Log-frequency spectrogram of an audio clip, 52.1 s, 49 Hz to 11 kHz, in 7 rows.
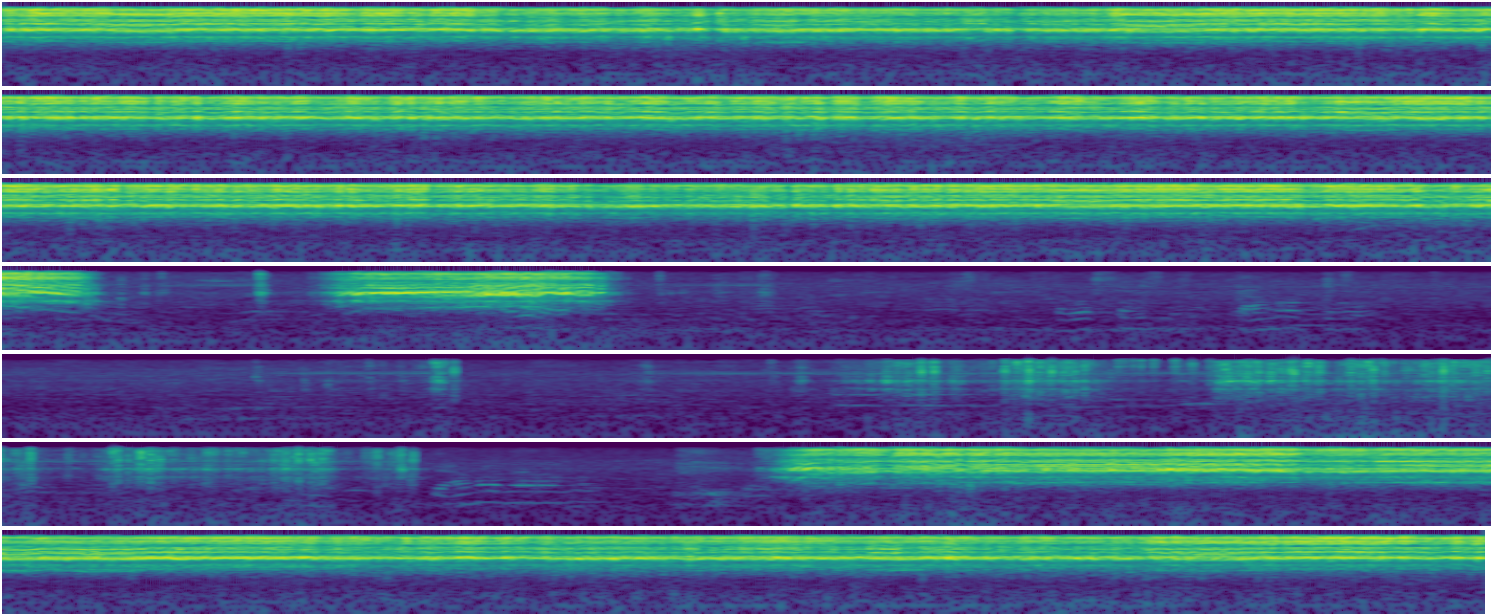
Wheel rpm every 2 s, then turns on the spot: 230, 230, 230, 230, 230, 230, 230, 230, 230, 230, 230, 70, 80, 0, 0, 0, 0, 20, 20, 10, 50, 210, 220, 230, 230, 230.
34-40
